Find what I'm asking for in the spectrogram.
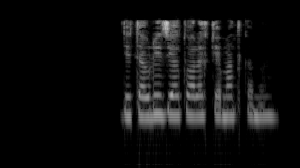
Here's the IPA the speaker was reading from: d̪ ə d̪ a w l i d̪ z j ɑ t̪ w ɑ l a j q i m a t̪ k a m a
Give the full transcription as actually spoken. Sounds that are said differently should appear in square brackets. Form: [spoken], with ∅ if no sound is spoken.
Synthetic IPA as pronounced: d̪ ə [t̪] a w l i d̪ z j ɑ t̪ w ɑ l a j q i m a t̪ k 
